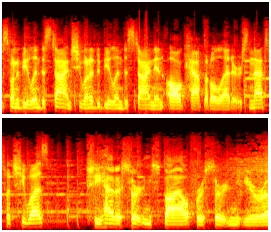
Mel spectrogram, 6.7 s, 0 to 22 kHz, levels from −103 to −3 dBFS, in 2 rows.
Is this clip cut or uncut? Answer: cut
